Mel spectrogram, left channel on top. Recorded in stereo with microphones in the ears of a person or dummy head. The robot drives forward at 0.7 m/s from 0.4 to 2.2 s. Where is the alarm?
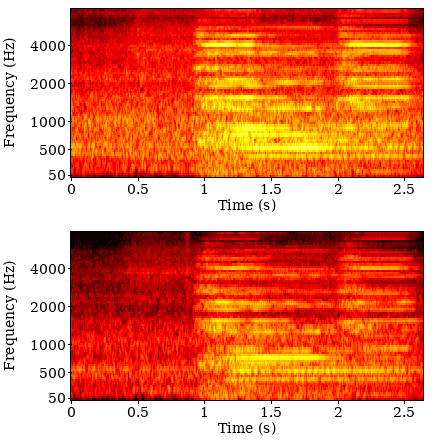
35° left (ahead or behind), 6.5 m; by 2.5 s 40° left (ahead or behind), 5.5 m.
